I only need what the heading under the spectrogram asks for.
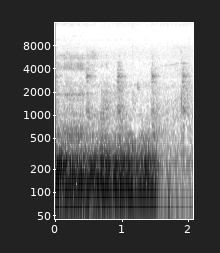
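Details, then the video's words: A young Alaskan Malamute puppy growls at a carved owl, a low, rumbling growl of about a second and a half, then quiets, with only faint room sound after. "Malamute Puppy Growls At Carved Owl"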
